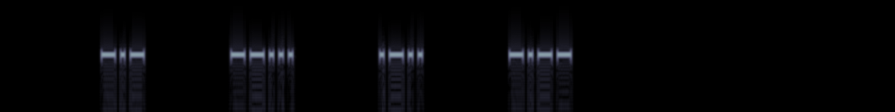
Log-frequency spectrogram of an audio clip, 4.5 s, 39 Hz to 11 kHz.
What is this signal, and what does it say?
Morse code, heard as a keyed tone, about 53 wpm, spaced as for 17 wpm, 700 Hz. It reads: K7LY
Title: USA Call Signs - 4 Characters - 6x Character Spacing - 50wpm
